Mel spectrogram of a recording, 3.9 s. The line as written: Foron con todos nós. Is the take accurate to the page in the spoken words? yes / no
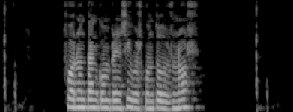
no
